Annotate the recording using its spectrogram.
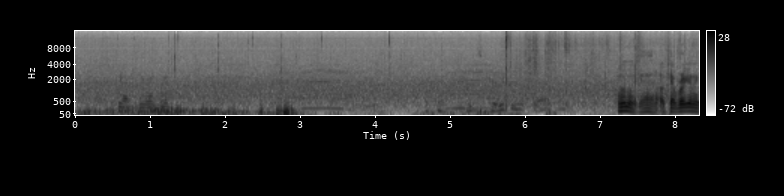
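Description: Rain patters steadily on leaves outdoors.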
